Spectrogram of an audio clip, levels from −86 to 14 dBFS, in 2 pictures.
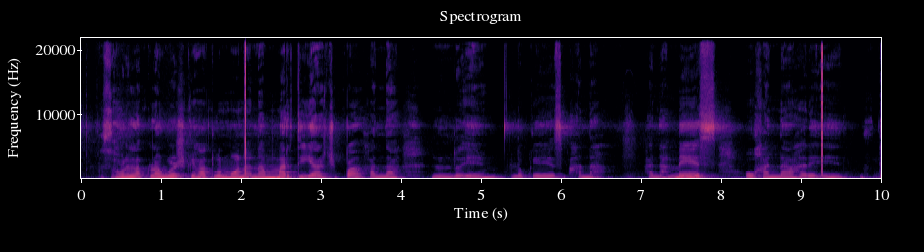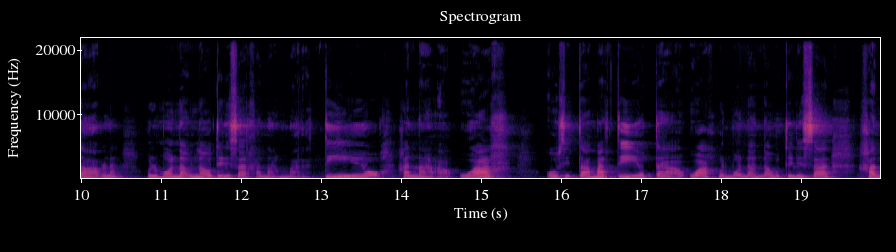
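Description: At 2.05 s and again at 9.26 s, a brief, loud crack cuts through the speech. This is an uninitialised buffer: a block was played before audio was written into it, so stale memory came out as samples. Each crack lasts about 2.7 ms, which fits a 128-sample buffer.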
